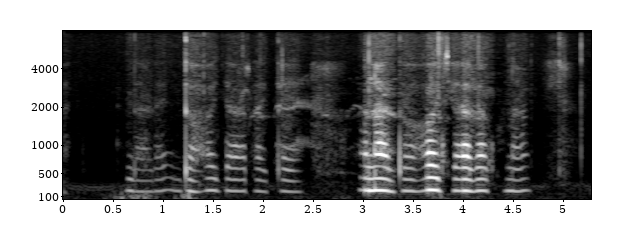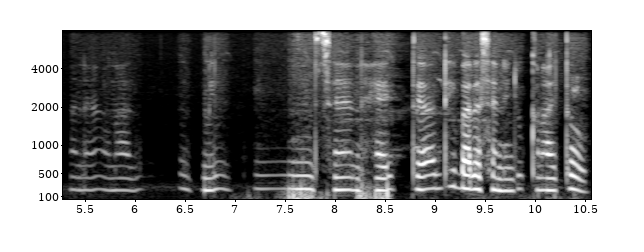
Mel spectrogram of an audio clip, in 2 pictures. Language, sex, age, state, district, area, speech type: Santali, female, 18-30, West Bengal, Jhargram, rural, spontaneous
